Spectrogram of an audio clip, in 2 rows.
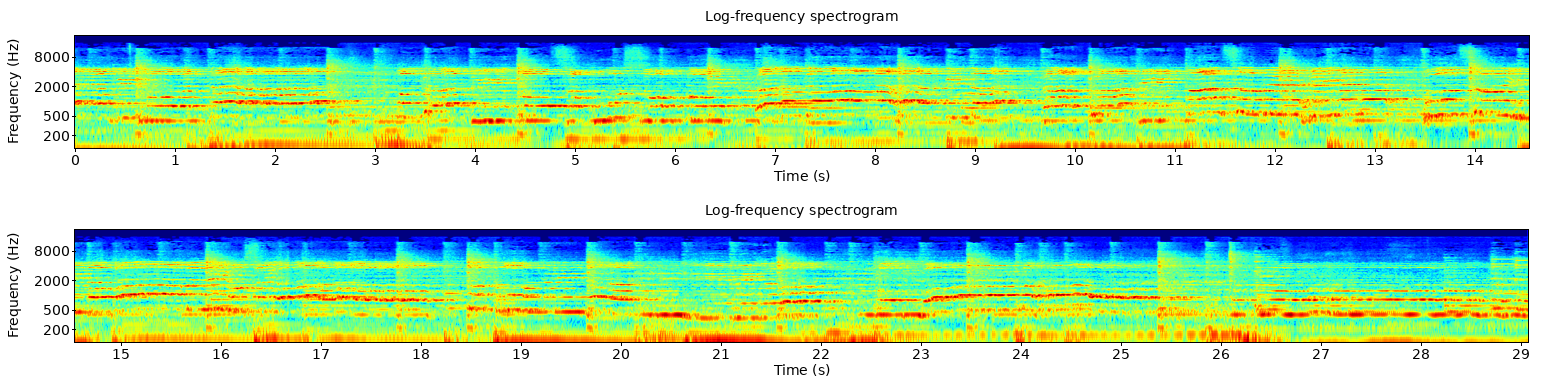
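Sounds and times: girl singing into a microphone: 0.0 - 29.0
instrumental music with beat: 0.0 - 29.0.

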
